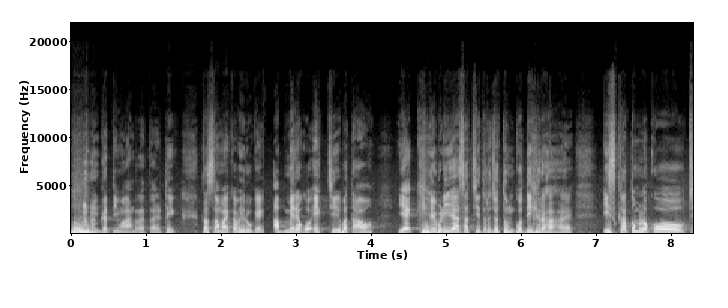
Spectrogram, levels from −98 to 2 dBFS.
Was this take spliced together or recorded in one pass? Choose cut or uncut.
cut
